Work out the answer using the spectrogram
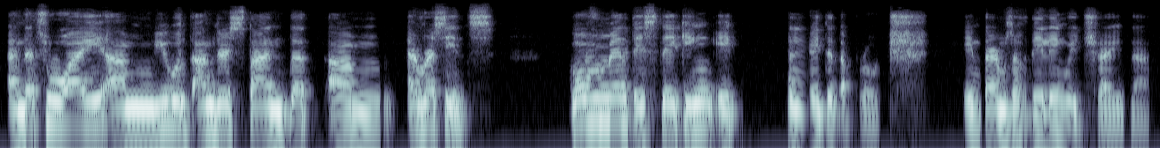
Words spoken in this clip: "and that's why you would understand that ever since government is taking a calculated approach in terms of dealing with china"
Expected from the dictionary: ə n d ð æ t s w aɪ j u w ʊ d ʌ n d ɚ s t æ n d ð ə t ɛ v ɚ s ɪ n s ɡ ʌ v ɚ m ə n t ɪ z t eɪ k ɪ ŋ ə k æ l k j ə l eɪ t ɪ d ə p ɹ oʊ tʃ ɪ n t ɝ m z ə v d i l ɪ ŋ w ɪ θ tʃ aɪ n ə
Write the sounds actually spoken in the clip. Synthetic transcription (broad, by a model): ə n d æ t s w aɪ j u w ʊ d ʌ n d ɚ s t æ n d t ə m ɛ v ɚ s ɪ n s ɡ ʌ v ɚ m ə n t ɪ s t eɪ k ɪ ŋ ə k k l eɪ t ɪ d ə p ɹ oʊ tʃ ɪ n t ɝ m s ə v d i l ɪ ŋ w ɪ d tʃ aɪ n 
